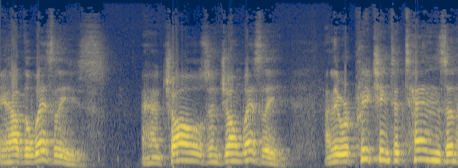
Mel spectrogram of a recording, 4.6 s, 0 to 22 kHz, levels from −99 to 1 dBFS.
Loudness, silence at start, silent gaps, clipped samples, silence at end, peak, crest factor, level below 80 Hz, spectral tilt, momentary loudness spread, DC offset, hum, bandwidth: -13 LUFS; 0 s; none; 0.1%; 0 s; 0 dBFS; 14 dB; -52 dBFS; -6 dB/octave; 13 LU; under 0.1%; none; 15.5 kHz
